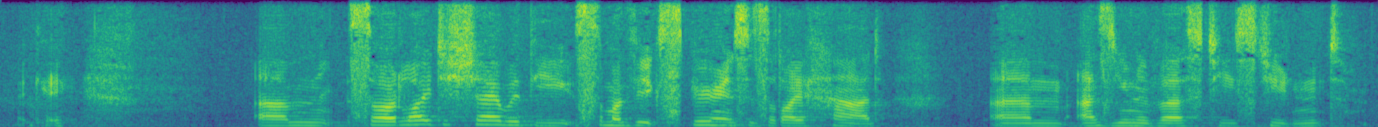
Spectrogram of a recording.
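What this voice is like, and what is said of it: British English accent. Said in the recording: “I'm from the UK, Cambridge. You'd probably tell from my accent.”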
